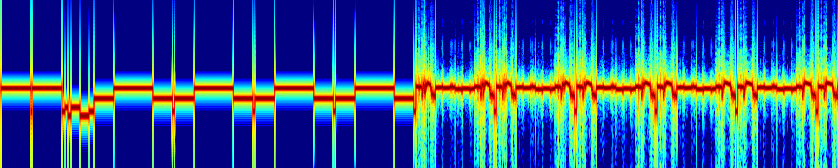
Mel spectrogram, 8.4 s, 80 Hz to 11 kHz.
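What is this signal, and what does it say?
SSTV (slow-scan television), PD 160.
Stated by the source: SSTV in PD160 mode.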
